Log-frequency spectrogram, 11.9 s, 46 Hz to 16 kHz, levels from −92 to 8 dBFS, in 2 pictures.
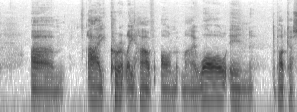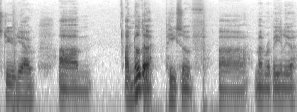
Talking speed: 85 wpm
